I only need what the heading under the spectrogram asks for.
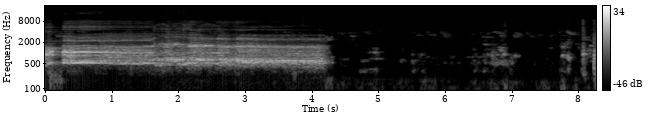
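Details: Pelung and Bangkok cross rooster raised for breeding in Jogja, Indonesia, giving a long, loud, even crow held for about four seconds, followed by quieter clucks and chirps of other fowl in the background.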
